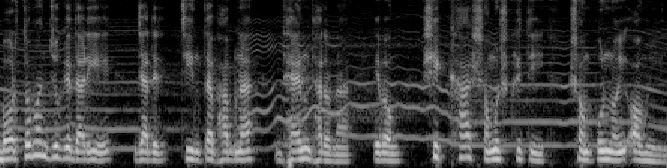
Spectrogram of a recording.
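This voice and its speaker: Over music in the background, a man with a fairly high pitch speaks at very even loudness, his pitch varying in an ordinary way. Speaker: travel vlogger. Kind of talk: documentary narration.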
